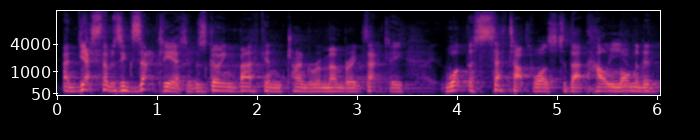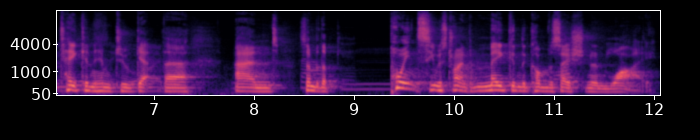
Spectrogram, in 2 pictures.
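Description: Reflective man in casual commentary, medium pitch. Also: moderate pace. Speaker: voice actor.

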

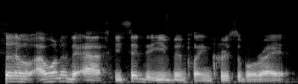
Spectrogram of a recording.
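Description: A man with a low voice hosts a casual gaming podcast. He talks in a laid-back, conversational manner. The recording is a little dull and lo-fi. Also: lively intonation, brisk. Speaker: podcast host.

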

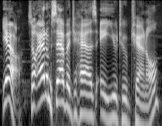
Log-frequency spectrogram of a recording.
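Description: A man's voice: on the high side, sing-song, measured pace, soft background music. A man hosting a podcast in a casual, conversational way, telling stories with animation. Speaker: podcast host.

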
